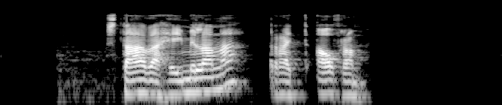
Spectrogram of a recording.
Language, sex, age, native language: Icelandic, male, 60-69, Icelandic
